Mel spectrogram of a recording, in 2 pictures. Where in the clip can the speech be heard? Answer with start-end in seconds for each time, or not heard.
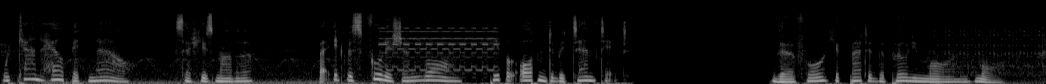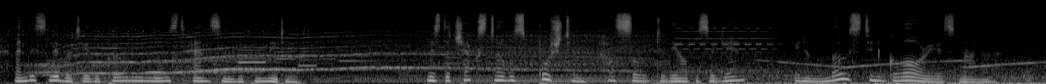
0.0-6.3, 7.7-13.5, 14.7-20.6.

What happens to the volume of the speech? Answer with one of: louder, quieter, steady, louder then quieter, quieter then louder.
steady.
